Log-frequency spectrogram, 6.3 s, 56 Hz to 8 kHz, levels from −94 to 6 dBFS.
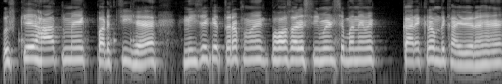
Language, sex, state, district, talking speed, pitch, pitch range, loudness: Hindi, male, Jharkhand, Garhwa, 200 wpm, 225 Hz, 210-235 Hz, -14 LUFS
